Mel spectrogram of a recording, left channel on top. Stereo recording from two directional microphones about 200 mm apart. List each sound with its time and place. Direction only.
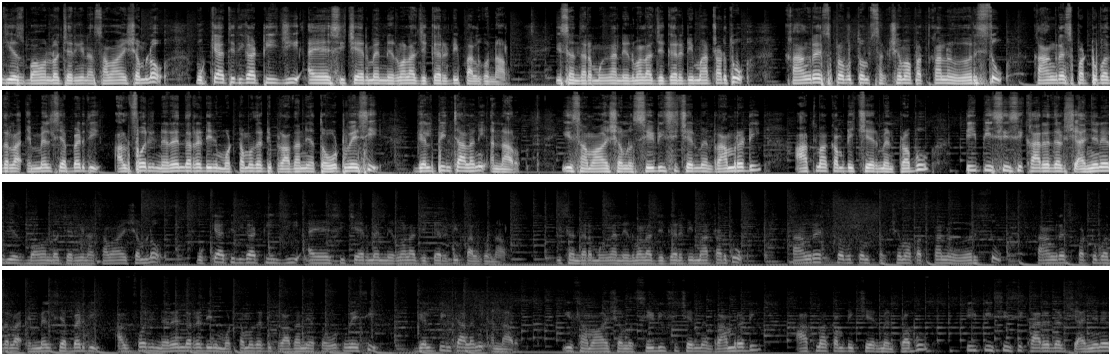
0.1 s speech: 60° left (ahead or behind)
